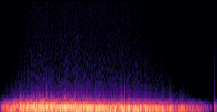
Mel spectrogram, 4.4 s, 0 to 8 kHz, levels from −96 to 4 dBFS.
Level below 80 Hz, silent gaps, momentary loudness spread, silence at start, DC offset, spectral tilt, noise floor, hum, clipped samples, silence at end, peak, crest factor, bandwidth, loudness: -22 dBFS; none; 15 LU; 0 s; under 0.1%; -13.5 dB/octave; -47 dBFS; none; under 0.1%; 0.55 s; -4 dBFS; 14 dB; 0.4 kHz; -20 LUFS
